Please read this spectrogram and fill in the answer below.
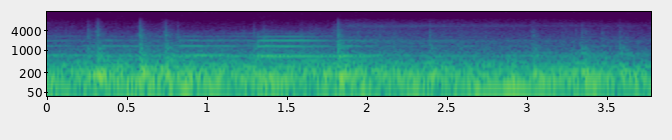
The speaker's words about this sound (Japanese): チンチン電車の愛称で親しまれてきた都電も今は1系統を残すのみ。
